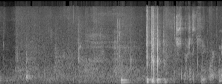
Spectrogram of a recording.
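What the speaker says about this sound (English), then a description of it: "Just push the keyboard when you want to go forward or arrows." Keys clatter on a computer keyboard in a meeting room, light scattered taps building to a quicker, louder burst near the end, with faint murmured voices underneath.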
